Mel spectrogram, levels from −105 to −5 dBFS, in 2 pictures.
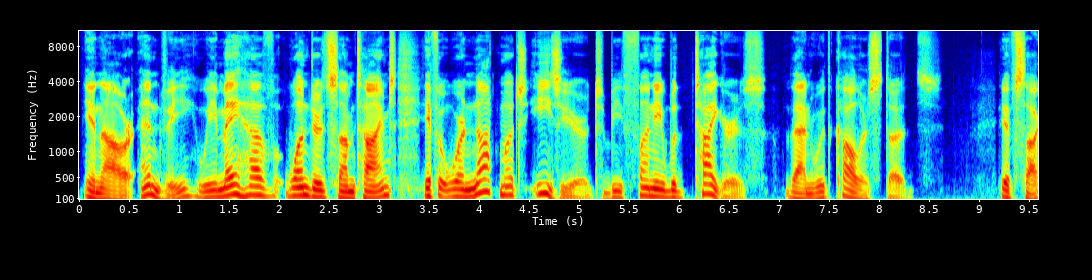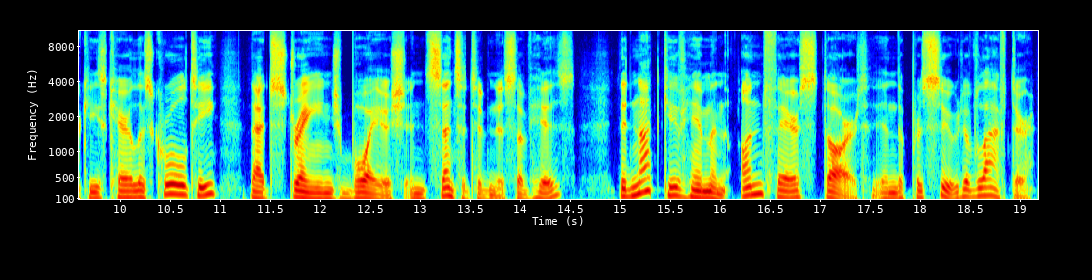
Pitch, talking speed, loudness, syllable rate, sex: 125 Hz, 140 wpm, -19 LUFS, 4.1 syllables/s, male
